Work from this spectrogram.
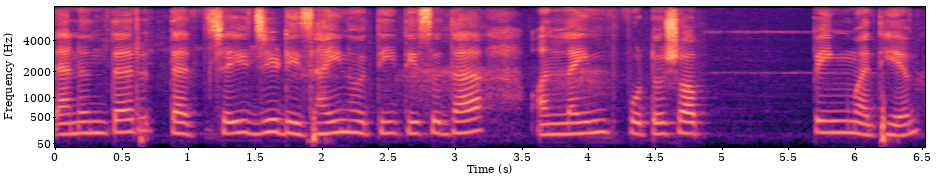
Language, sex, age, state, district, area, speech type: Marathi, female, 18-30, Maharashtra, Ratnagiri, urban, spontaneous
